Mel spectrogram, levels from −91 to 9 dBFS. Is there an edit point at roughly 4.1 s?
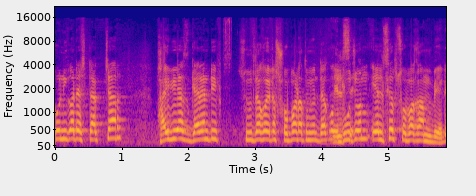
no; 1 cut; at 2.5 s

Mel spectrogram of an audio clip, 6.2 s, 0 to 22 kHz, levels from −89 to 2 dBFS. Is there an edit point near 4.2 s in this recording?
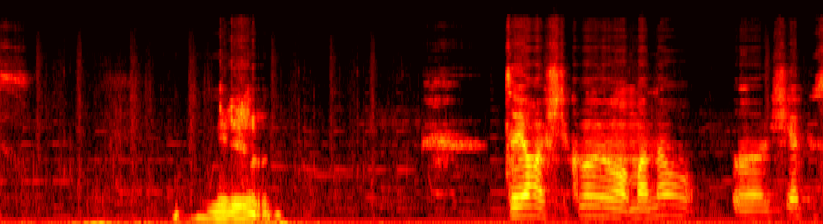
yes; 1 cut; at 4.2 s

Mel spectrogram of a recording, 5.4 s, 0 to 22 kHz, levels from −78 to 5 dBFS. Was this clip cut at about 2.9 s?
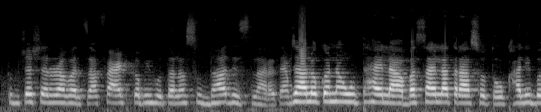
yes; 1 cut; at 2.9 s

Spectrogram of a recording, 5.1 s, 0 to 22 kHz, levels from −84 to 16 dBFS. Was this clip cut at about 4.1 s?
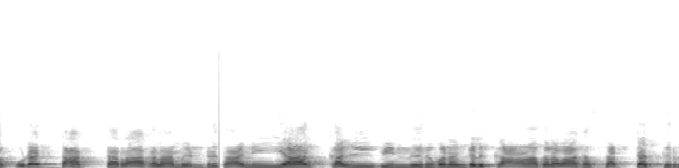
no; 1 cut; at 1.6 s

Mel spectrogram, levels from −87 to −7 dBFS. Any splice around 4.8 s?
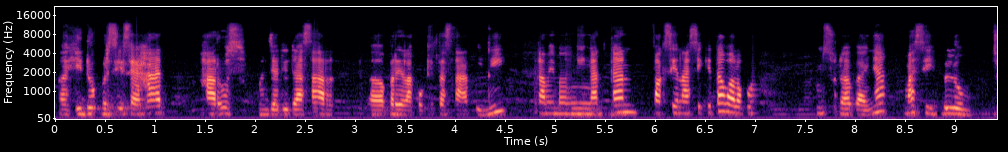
yes; 1 cut; at 4.8 s

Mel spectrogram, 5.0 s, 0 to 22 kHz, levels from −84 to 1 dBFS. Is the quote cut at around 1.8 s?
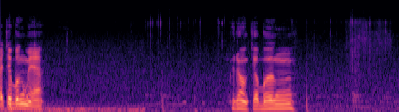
yes; 1 cut; at 1.8 s

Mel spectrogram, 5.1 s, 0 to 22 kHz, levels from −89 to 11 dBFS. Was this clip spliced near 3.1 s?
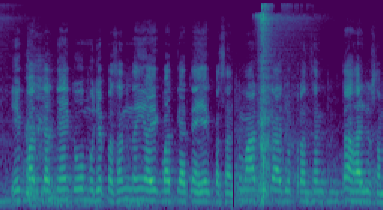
yes; 1 cut; at 3.1 s

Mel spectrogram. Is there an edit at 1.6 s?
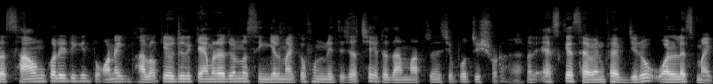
yes; 2 cuts; at 1.6 s, 5.3 s

